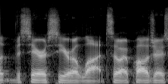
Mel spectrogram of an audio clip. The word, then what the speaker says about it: Viscera Seer: I like how you pronounced it correctly. Viscera Seer. I know we got so many darn It's like comments. eviscerate. Oh, I learned that. That's but I still will call it Viscera Seer a lot, so I apologize for all those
